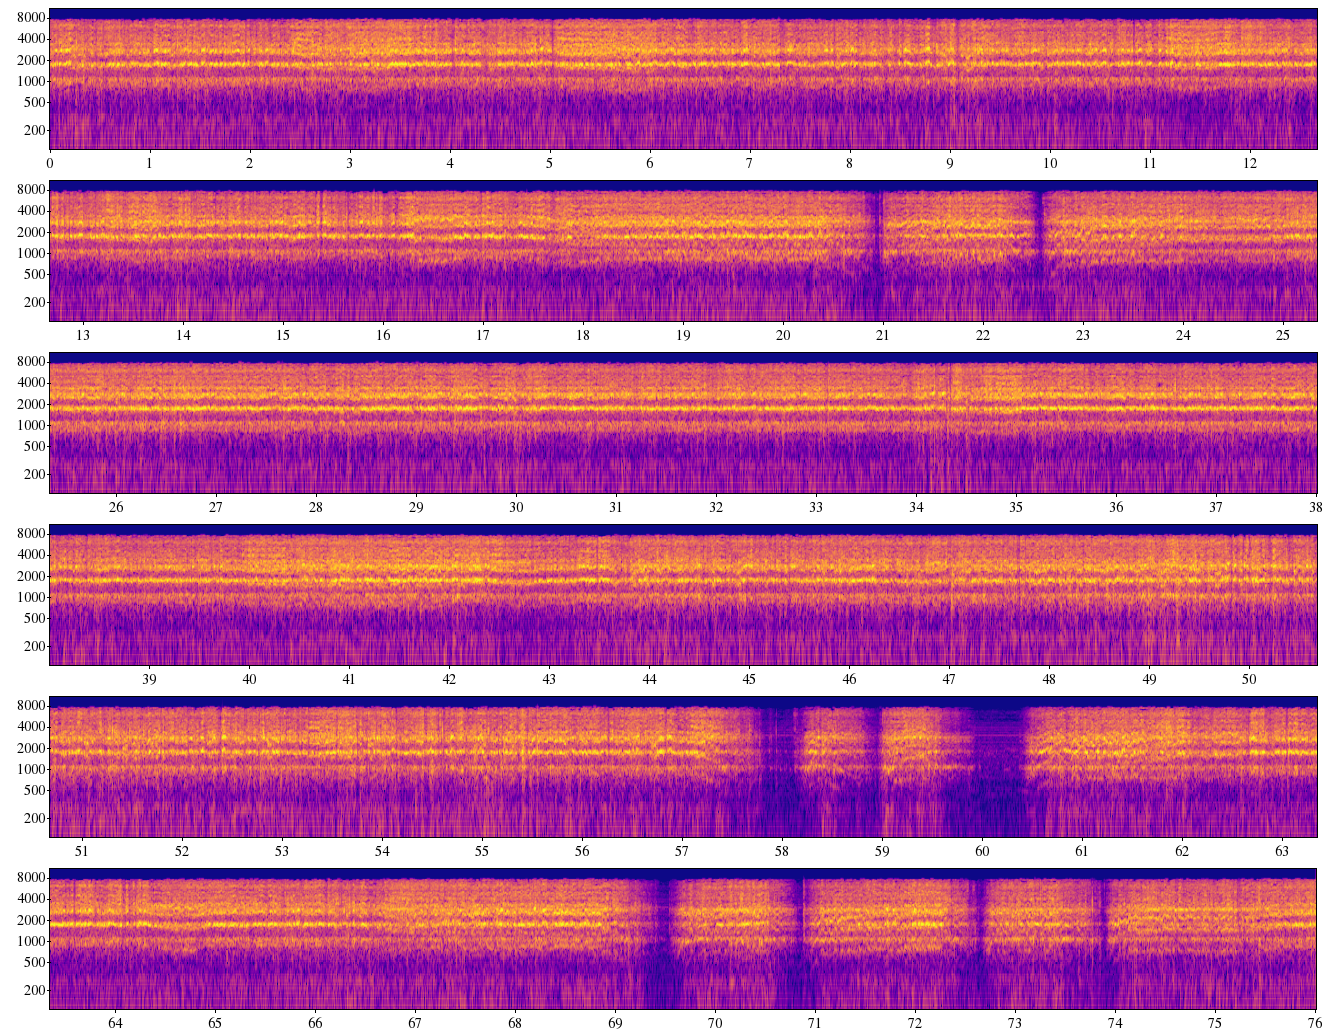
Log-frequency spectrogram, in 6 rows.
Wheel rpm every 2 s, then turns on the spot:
230, 230, 230, 230, 230, 230, 230, 230, 230, 200, 140, 140, 210, 230, 230, 230, 230, 220, 230, 230, 220, 220, 230, 230, 230, 240, 230, 220, 190, 60, 90, 220, 230, 220, 140, 130, 120, 160.
none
